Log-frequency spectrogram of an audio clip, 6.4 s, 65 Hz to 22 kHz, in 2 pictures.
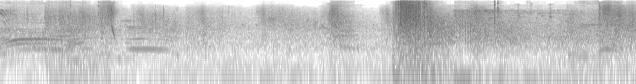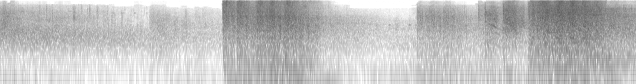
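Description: MG42 machine gun bursts in the World War II strategy game Men of War: Assault Squad 2, with heavy overlapping gunfire and explosive thumps in repeated loud bursts while a voice talks over the battle.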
